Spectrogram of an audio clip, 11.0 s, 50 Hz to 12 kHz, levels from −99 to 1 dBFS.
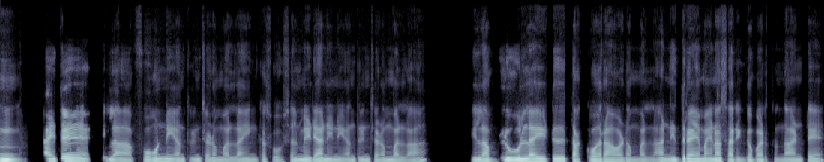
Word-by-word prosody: హ్మ్. 135 -3 +9 0.4
అయితే 150 +3 +4 0.5
ఇలా 135 -1 -1 0.3
ఫోన్ 125 +5 0
నియంత్రించడం 135 -3 -4
వల్ల, 110 0 -6 0.2
ఇంక 105 0 -9
సోషల్ 115 +5 -5
మీడియా‌ని 135 0 +1
నియంత్రించడం 125 +2 -5
వల్ల, 95 -2 -6 0.9
ఇలా 135 +1 +2 0.2
బ్లూ 125 +1 +5 0.2
లైట్ 155 0 +3 0.3
తక్కువ 125 +3 -2
రావడం 125 -1 -1
వల్ల 100 -1 -7 0.2
నిద్ర 130 +4 0
ఏమైనా 140 -2 +2
సరిగ్గా 105 +1 -2
పడుతుందా 100 0 -5
అంటే, 105 +5 -4
125 Hz, 120 wpm, -25 LUFS, 110-135 Hz, 0.9 s, హ్మ్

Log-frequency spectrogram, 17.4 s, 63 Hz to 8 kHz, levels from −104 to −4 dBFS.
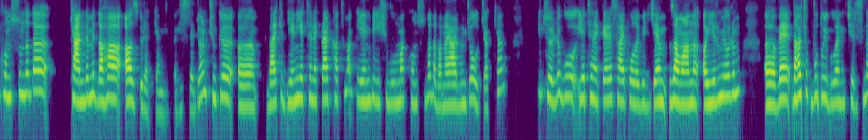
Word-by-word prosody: konusunda 305 +1 -3
da 345 -1 +4 0.4
kendimi 260 +2 +4
daha 265 +2 +6
az 250 0 +6
üretken, 180 -4 -10 0.3
eee, - - -19
hissediyorum 195 - -6
çünkü, 280 -1 -5 0.3
aaa, 205 0 0 0.3
belki 230 +2 0
yeni 240 +3 -2
yetenekler 260 -1 -1
katmak 260 +6 -8
yeni 245 0 -3
bir 270 - -5
işi 240 0 -10
bulmak 240 +2 -5
konusunda 245 +5 -9
da 255 -4 -4
bana 210 +1 -3
yardımcı 220 +3 0
olacakken, 225 - -7 0.6
bir 310 +1 -14
türlü 280 -1 -3
bu 285 -1 -2
yeteneklere 260 -1 -1
sahip 250 -2 0
olabileceğim 230 +1 -1
zamanı 230 -2 +5
ayırmıyorum. 285 +8 +1 0.5
Aaa, 220 -1 +3
ve 260 0 +5
daha 285 +2 +8
çok 305 -1 -6
bu 275 +2 -5
duyguların 235 -4 -3
içerisinde 245 +3 -7
250 Hz, 130 wpm, -22 LUFS, 230-275 Hz, 0.6 s, daha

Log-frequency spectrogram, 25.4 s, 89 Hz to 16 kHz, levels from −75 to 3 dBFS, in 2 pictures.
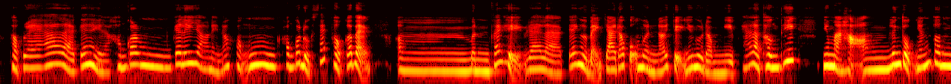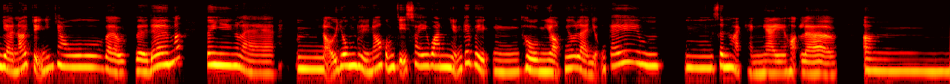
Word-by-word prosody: Thật 255 -4 -2
ra 250 0 -3
á 300 +3 0
là 225 -9 0
cái 275 +10 0
này 275 -11 +3
là 185 - -9
không 255 +6 -4
có 300 +2 +2 0.5
cái 305 +1 +1
lý 320 +2 +2
do 265 -8 -3
này 215 -4 -6
nó 215 +9 -5
cũng 280 +1 +2
không 280 -2 -4
có 315 - -1
được 270 - +2
xác 385 +2 -6
thực 285 -5 -1
á 290 - +2
bạn. 300 -1 +2 0.3
Ừm, 205 -1 -4
mình 200 -1 0
phát 335 +4 -1
hiện 280 - 0
ra 230 0 -1
là 185 -6 -3
cái 280 - -3
người 285 -5 +4
bạn - - -2
trai 220 -3 +1
đó 260 +4 0
của 275 - -3
mình 235 -7 +1
nói 210 +7 -2
chuyện 255 - -1
với 230 - -1
người 260 -2 +3
đồng 175 -2 -4
nghiệp 175 -1 -4
khá 265 +5 -6
là 300 - +4
thân 260 -1 +3
thiết, 375 +7 +4 0.3
nhưng 280 -1 +8
mà 250 - +6
họ 205 0 +3 0.3
liên 295 +3 +6
tục 290 - +5
nhắn 270 +7 +1
tin 285 -4 +5
và 220 -7 +2
nói 240 +9 0
chuyện 290 - -2
với 240 - -3
nhau 260 -3 0 0.3
vào 190 -5 -1
về 200 -2 +2
đêm 290 - +3
á. 410 - 0 0.4
Tuy 300 0 +6
nhiên 285 -1 +6
là, 180 -6 -5 0.3
ừm, 230 -1 0
nội 215 -2 -1
dung 285 +1 +5
thì 230 -8 -1
nó 250 +7 0
cũng 260 0 +1
chỉ 365 +7 -1
xoay 275 -3 -1
quanh 265 -1 +2
những 240 -2 0
cái 330 - -1
việc, 245 - 0
ừm, 195 -1 -5
thường 205 -5 +2
nhật 195 -2 +1
như 245 +1 -1
là 235 -6 0
những 180 +7 -8
cái, 330 +6 -2
ừm, 285 -3 +1 0.4
ừm, 245 -1 -2
sinh 260 +1 +2
hoạt 250 -3 -1
hằng 175 -3 -8
ngày 180 0 -1
hoặc 200 +3 -4
là, 175 -2 +1 0.3
ừm, 200 -1 -5
245 Hz, 220 wpm, -25 LUFS, 200-280 Hz, 0.5 s, nhưng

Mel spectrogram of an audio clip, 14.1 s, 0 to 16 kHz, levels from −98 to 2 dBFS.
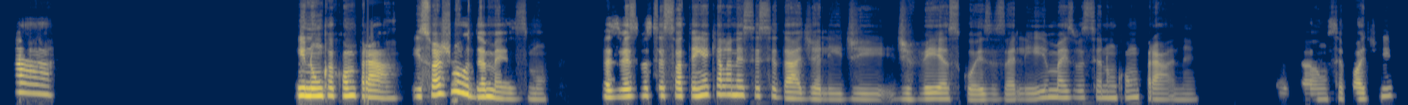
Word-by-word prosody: Ah. 310 -5 -2 2.4
E 250 - +7
nunca 245 0 +7
comprar, 210 -7 +1
isso 225 +4 -4
ajuda 295 - +5
mesmo. 160 -6 -4 0.6
Às 205 0 -1
vezes 225 +1 0
você 245 0 -6
só 240 -1 -2
tem 235 +2 +1
aquela 275 +1 -4
necessidade 230 -11 -6
ali 155 -1 -15
de 150 -2 -20
de 160 0 -15
ver 165 +2 -8
as 165 0 -13
coisas 150 0 -16
ali, 155 +5 -16
mas 200 -1 -12
você 195 -1 -20
não 190 0 -14
comprar, 190 -6 -14
né. 150 0 -27 0.8
Então 155 -1 -19
você 170 +2 -20
pode, 175 +9 -12
195 Hz, 125 wpm, -20 LUFS, 160-240 Hz, 2.4 s, E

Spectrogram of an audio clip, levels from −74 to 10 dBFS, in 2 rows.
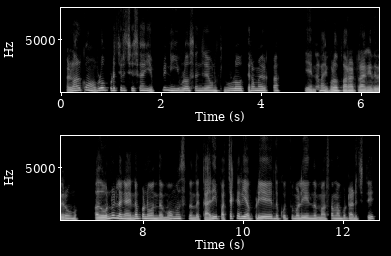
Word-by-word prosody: எல்லாருக்கும் 210 +7 -3
அவ்ளோ 185 +8 0
புடிச்சுருச்சு. 200 -1 -6
சய் 200 -1 -4
"எப்டி 180 +10 -12
நீ 185 - 0
இவ்ளோ 170 +2 -1
செஞ்ச? 170 -1 -4 0.2
உனக்கு 155 +2 -5
இவ்ளோ 185 +4 -1 0.2
திறம 180 +4 0
இருக்கா?" 160 -1 -7 0.7
என்னடா 145 +6 -4
இவ்ளோ 140 +3 +3
பாராட்டறாங்க. 145 -1 +2
இது 135 - +1
வெறும் 155 +3 +2
மொ - - -3 0.4
அது 145 0 +6
ஒண்ணும் 200 +10 +4
இல்லங்க. 185 -6 +4
என்ன 170 - +3
பண்ணுவோம்? 170 -4 +3
இந்த 145 - +2
மோமோஸ்ல, 175 +2 -1
அந்தக் 140 -2 -2
கறி 140 +7 +4
பச்சக்கறி 190 +6 +1
அப்டியே 155 +2 +3
இந்தக் 160 -2 -3
கொத்துமல்லி, 155 0 0
இந்த 155 0 +2
மசால்லாம் 155 +2 -1
போட்டு 150 -1 -2
அடிச்சிட்டு, 140 +3 -4
160 Hz, 165 wpm, -21 LUFS, 145-185 Hz, 0.7 s, அது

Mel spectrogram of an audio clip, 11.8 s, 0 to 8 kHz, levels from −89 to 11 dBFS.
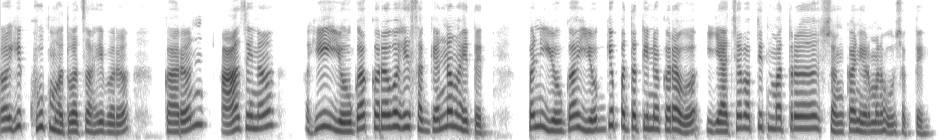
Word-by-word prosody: अ, 225 - 0
हे 305 - 0 0.2
खूप 275 0 -1
महत्त्वाचं 195 -2 +1
आहे 190 +2 -2
बरं. 180 +2 -2 0.5
कारण 200 - 0 0.3
आज 235 +3 +5
आहे 265 - +1
ना 265 +4 0 0.5
ही 280 +5 +1
योगा 195 +6 +4
करावं 275 +2 +5
हे 280 +1 +1
सगळ्यांना 230 +6 +2
माहीती 220 - 0
आहेत. 160 -1 -6 0.5
पण 275 +3 +1
योगा 215 -1 +1
योग्य 235 +3 0
पद्धतीनं 255 -3 +1
करावं 210 -5 +2 0.2
याच्याबाबतीत 260 +8 -1
मात्र 255 +1 0 0.4
शंका 195 +1 -1
निर्माण 190 -1 0
होऊ 170 -4 -4
शकते. 155 -3 -10
225 Hz, 145 wpm, -21 LUFS, 190-265 Hz, 0.5 s, आज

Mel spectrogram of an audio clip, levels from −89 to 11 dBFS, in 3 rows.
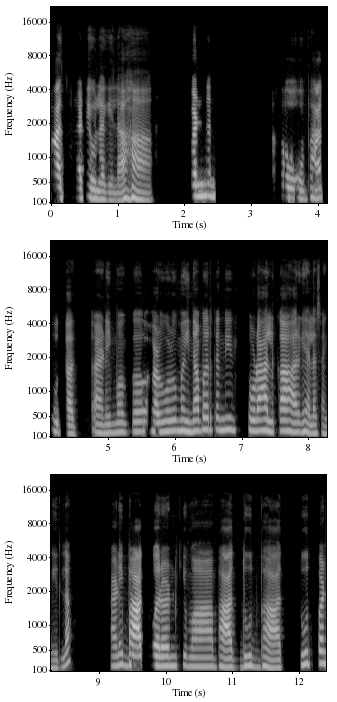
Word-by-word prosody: बाजूला 455 - +3
ठेवला 175 -5 +1
गेला. 145 +3 -1
हां. 155 -6 +2 0.6
पण 225 0 +6
नंत 225 -1 +1 1.0
हो, 210 - -5
हो. 175 - -3
भात 185 -1 +2
होतात 165 -4 -3 0.3
आणि 170 0 -1
मग 185 0 -6
अ, 195 0 -1 0.2
हळू-हळू 200 +2 0
महिनाभर 210 +3 +1
त्यांनी 235 0 -2 0.3
थोडा 215 -1 +2
हलका 210 0 +1
आहार 190 -2 +2
घ्यायला 180 -4 -2
सांगितला 160 +7 -6 0.7
आणि 200 +3 0
भात-वरण 190 -1 +5
किंवा 180 -2 -2 0.3
भात-दूध, 170 +1 +1
भात, 155 -4 +2 0.3
दूध 225 +2 0
पण 245 -1 +3
190 Hz, 135 wpm, -22 LUFS, 170-210 Hz, 1.0 s, पण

